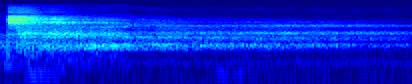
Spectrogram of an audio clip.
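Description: A person's long, gentle exhale, a breathy sigh that is loudest at the start and fades away over about two seconds. It is the slow out-breath of a deep relaxation breath.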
